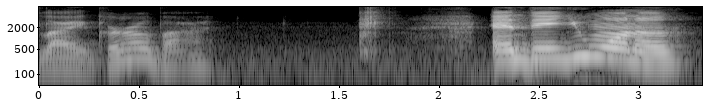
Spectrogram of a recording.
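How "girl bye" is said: soft, dismissive little brush-off; sassy girl bye. Pretend. Voicing the brow's attitude to viewers, quiet sassy dismissal. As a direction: toss it off with quiet sass. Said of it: "give it a little attitude".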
